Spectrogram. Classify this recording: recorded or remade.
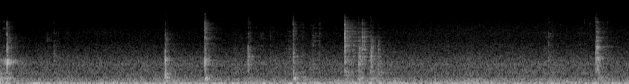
recorded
